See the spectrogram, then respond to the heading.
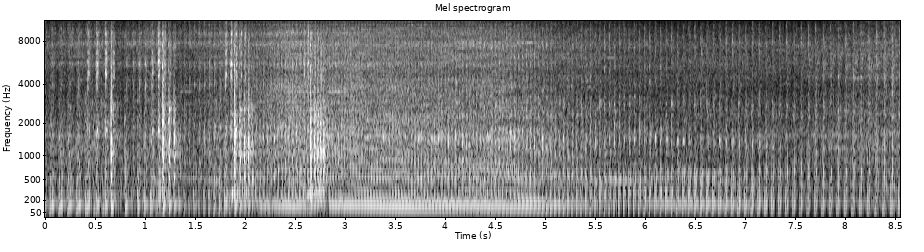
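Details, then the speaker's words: Honda CB350 twin. Ragged idle that smooths out on throttle blips: the left cylinder is dead at idle because one carb has no idle circuit. The other side is louder because its muffler is blowing at the bottom. "And that side's louder because the muffler's blowing in the bottom right here, so that's why it's louder."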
